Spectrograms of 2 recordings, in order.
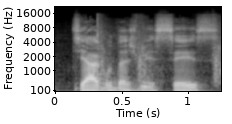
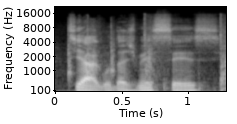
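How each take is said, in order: Both takes have the same delivery.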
